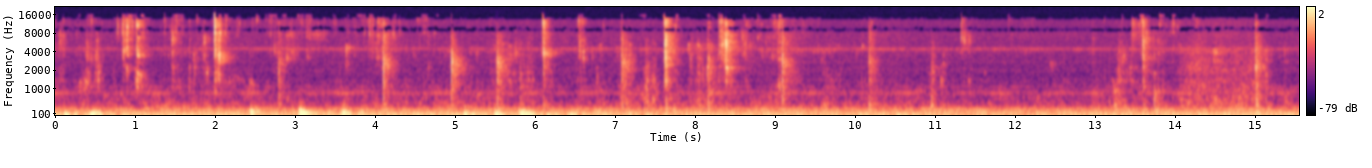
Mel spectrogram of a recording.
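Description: Close-miked chewing and wet mouth smacks and clicks of someone eating sauced barbecue pork ribs off the bone, busier in the first half and thinning out later, over a steady low hum.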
